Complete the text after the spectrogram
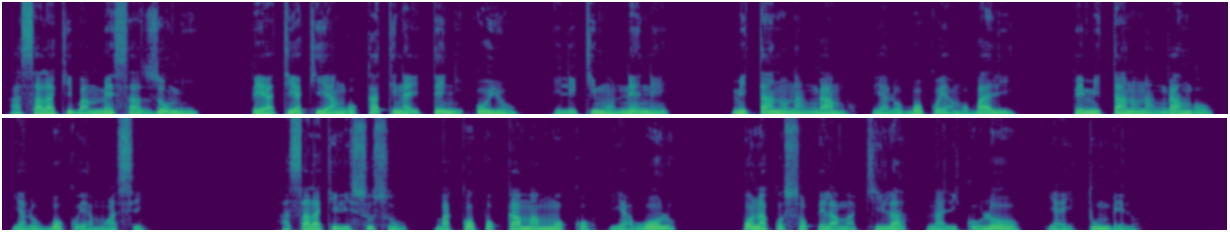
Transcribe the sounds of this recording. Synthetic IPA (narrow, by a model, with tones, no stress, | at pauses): a˨sa˦la˦ki˦ba˨mɛ˦sa˦zo˦mi˨ | pe˦a˨ti˦a˦ki˦ja˨ŋɡo˦ka˦ti˨na˨e˨te˦ni˨o˦jo˦ | e˨le˨ki˦mo˨nɛ˦nɛ˨ | mi˦ta˦no˨na˨ŋɡa˦mbo˨ja˨lo˨bɔ˦kɔ˨ja˨mo˨ba˦li˨ | pe˦mi˦ta˦no˨na˨ŋɡa˦mbo˨ | ja˨lo˨bɔ˦kɔ˨ja˨mwa˦si˦ | a˨sa˦la˦ki˦li˨su˦su˨ | ba˨kɔ˦pɔ˨ka˦ma˦mɔ˦kɔ˦ja˨wo˦lo˦ | po˦na˨ko˨so˨pe˨la˨ma˨kʰi˨la˦ | na˨li˨ko˨lo˦ | ja˨e˨tu˦mbe˨lo˨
